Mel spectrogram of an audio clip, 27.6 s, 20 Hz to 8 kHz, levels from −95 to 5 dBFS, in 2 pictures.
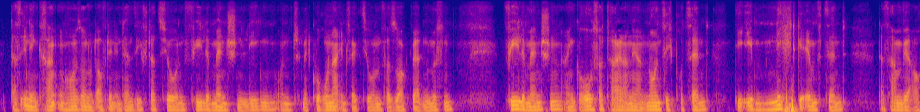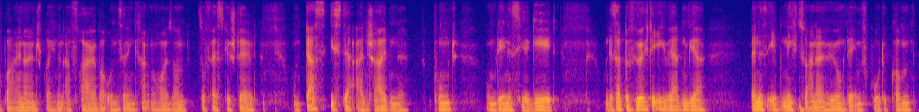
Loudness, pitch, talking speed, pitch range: -20 LUFS, 85 Hz, 155 wpm, 80-90 Hz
